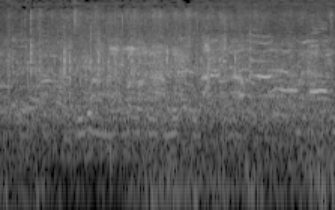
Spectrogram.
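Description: Indistinct voices of several people talking and calling out at once, over a low rumble, with no clear words.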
